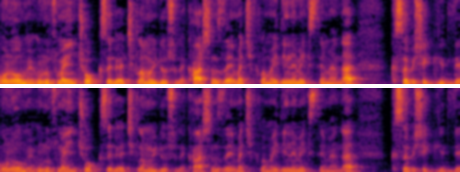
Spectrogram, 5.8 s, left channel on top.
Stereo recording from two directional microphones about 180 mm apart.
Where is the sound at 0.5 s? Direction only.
10° right (ahead or behind).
